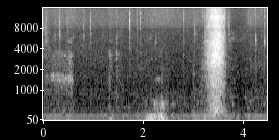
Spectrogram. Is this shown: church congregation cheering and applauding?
no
